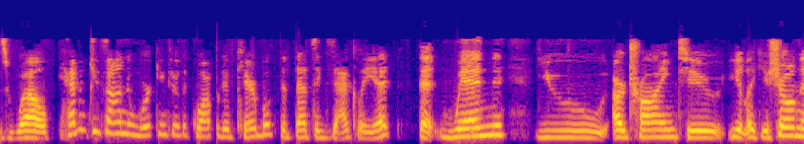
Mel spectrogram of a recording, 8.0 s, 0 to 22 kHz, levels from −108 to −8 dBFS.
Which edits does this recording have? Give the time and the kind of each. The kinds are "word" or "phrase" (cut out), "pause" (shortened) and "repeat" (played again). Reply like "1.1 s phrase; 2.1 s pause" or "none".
none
